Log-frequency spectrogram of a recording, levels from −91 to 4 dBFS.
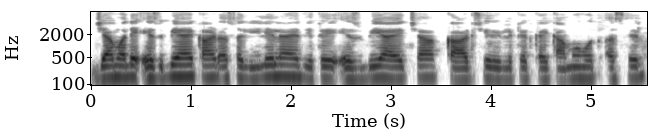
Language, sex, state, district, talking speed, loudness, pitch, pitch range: Marathi, male, Maharashtra, Nagpur, 185 wpm, -18 LUFS, 145 Hz, 140-155 Hz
